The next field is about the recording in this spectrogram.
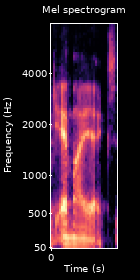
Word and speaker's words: Mx: It's pronounced like MIX. It's mix.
